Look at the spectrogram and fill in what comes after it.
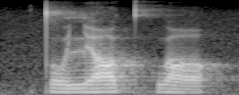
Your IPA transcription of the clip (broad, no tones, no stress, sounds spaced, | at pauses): t̪ o lʲ ɑ kʷʰ ɑ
